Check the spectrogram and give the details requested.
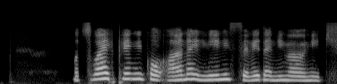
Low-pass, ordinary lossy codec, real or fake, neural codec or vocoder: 7.2 kHz; none; fake; codec, 16 kHz, 1 kbps, FreqCodec, smaller model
